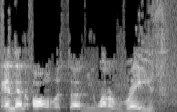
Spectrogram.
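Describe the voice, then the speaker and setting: Noticeable background noise behind a woman's fairly high-pitched voice. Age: 60s. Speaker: resident speaking at public hearing. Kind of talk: public hearing comment. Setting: public hearing room.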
